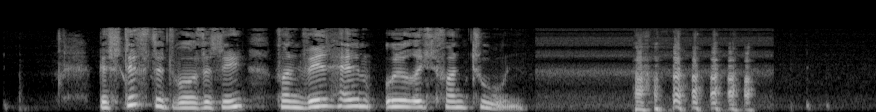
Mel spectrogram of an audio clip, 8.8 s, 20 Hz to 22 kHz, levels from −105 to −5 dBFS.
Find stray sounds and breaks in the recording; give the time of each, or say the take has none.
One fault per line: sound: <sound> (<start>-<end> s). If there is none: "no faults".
sound: laugh (6.3-7.6 s)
